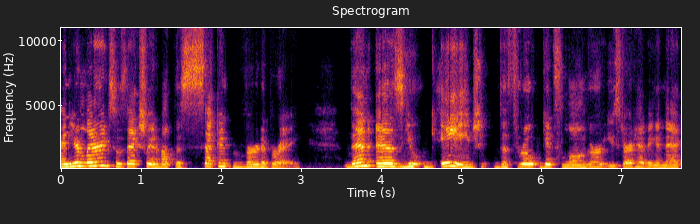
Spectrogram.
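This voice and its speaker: A woman speaks with lively intonation. She keeps a moderate pace. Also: medium pitch for a woman. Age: 60s. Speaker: voice teacher. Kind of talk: lecture. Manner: animated.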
